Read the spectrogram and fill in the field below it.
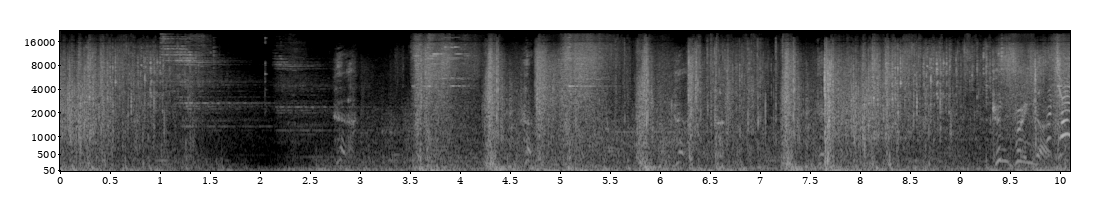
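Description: Explosions from the Bombarda spell in Hogwarts Legacy boom and crack in rapid succession over dense combat noise, several sharp blasts spaced about a second apart, with a voice calling out between them.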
